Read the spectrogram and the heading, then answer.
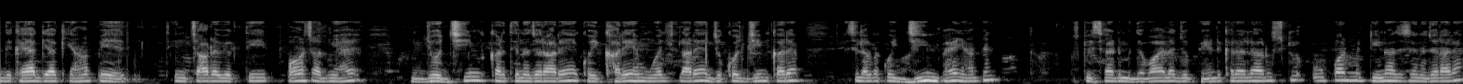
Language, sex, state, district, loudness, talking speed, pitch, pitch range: Maithili, male, Bihar, Supaul, -24 LUFS, 240 wpm, 155 Hz, 150-165 Hz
